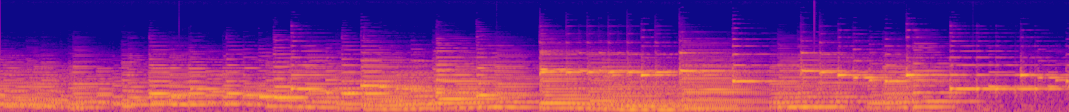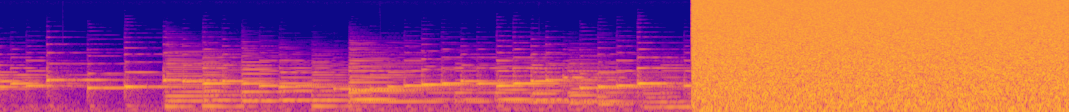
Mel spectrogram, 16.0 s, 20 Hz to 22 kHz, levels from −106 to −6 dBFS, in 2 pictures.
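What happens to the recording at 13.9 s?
Wrong sample width runs 13.21 s to the end. Packed 24-bit data read as 16-bit buries the music in loud noise, slow and low-pitched.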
